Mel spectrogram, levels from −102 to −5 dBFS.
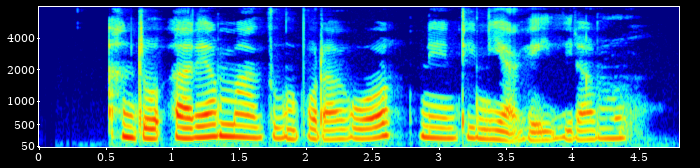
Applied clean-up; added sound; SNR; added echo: none; none; none; none.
